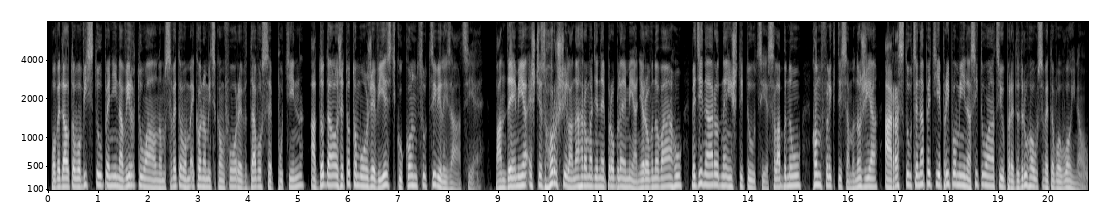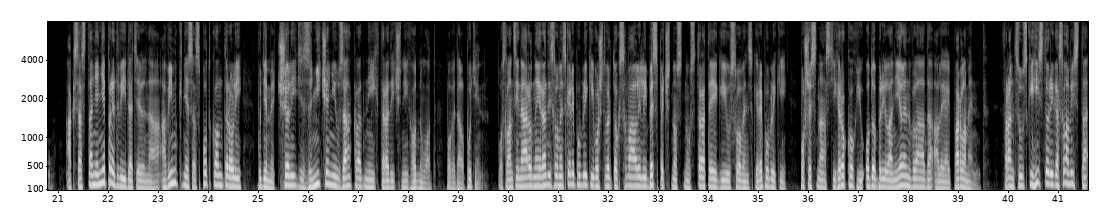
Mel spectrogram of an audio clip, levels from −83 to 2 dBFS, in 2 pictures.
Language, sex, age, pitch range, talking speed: Slovak, male, 50-69, 130-170 Hz, 125 wpm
